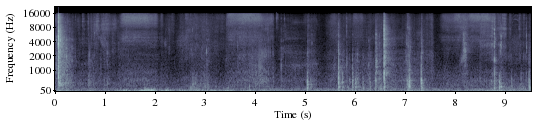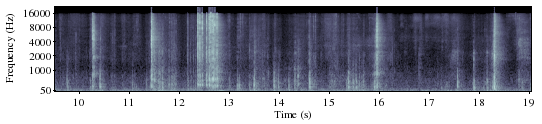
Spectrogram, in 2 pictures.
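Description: Tutis Sky stroller being unfolded and its seat unit handled: scattered clicks of the frame and latches with rustling fabric, the loudest clatter about twelve seconds in.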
